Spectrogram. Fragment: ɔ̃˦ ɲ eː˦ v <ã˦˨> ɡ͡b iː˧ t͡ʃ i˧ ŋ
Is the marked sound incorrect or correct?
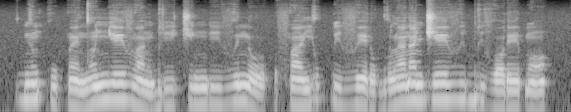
incorrect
